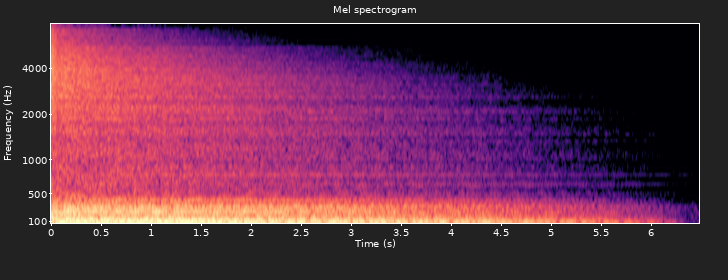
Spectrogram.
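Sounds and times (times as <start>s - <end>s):
drop kick: 0.0s - 4.4s.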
